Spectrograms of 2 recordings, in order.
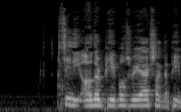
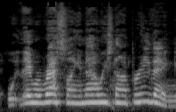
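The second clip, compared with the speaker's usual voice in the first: high, loud frantic report; panicked caller; 9 semitones higher, 6 dB louder than usual. Acted. Relative on the phone with nine one one, panicked. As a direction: blurt it out in acted panic.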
